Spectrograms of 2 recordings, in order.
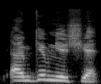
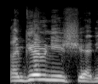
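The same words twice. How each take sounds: First: Said in the usual way. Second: "I'm giving you shit" repeated louder with a firm fall on "giving"; louder teasing repeat to the late viewer. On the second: Real, not acted. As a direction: lean on "giving" the second time.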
